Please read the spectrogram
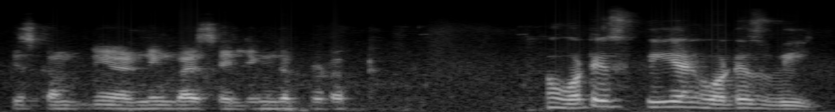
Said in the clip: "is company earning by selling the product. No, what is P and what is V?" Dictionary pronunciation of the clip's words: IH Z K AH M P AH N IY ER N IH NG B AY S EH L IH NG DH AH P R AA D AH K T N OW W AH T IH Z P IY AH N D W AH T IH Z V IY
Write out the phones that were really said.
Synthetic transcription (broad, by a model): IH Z K AH M P AH N IY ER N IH NG B AY S EH L IH NG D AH P R AA D AH K T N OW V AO T IH Z F IY AH N D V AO T IH Z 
